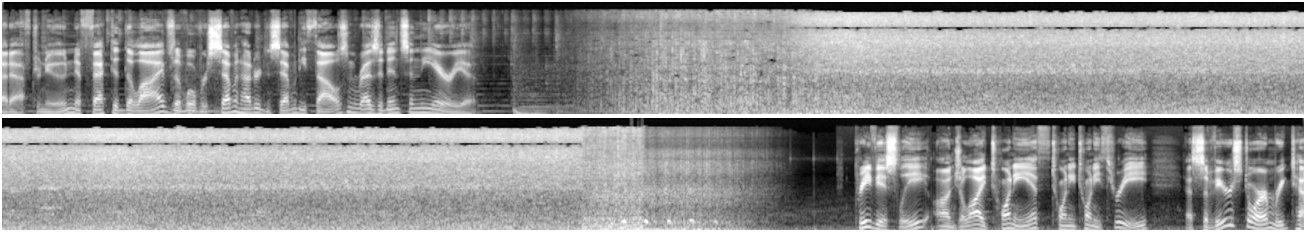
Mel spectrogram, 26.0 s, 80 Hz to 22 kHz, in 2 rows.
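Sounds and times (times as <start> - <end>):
heavy rain: 5.6 - 20.8
rushing floodwater: 5.9 - 19.2.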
